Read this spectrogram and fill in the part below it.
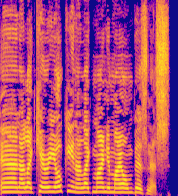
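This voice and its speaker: A high-pitched woman's voice on a very clean recording with a silent background. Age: 60s. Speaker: dating show contestant. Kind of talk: interview answers.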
